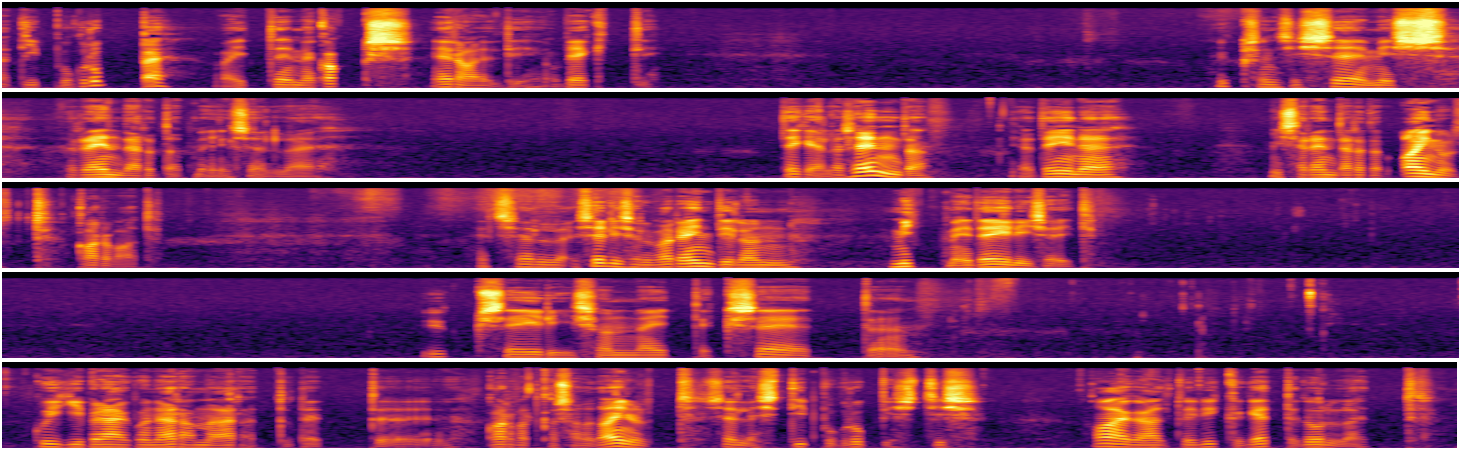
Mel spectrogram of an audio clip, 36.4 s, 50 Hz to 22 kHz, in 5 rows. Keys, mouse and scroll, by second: 28.4 middle click, 34.2 middle click.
